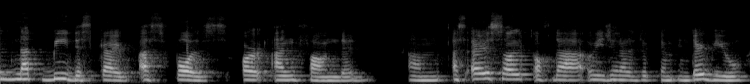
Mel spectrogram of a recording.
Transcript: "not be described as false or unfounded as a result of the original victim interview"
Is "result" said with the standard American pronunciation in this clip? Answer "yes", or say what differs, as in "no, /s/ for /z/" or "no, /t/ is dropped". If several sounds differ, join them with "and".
no, /s/ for /z/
